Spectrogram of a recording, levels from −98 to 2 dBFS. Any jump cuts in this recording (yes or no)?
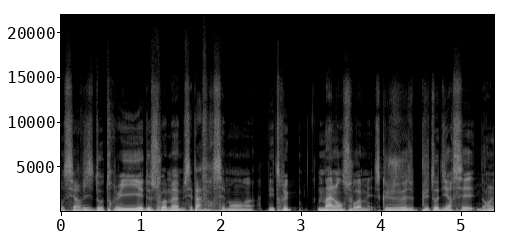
yes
